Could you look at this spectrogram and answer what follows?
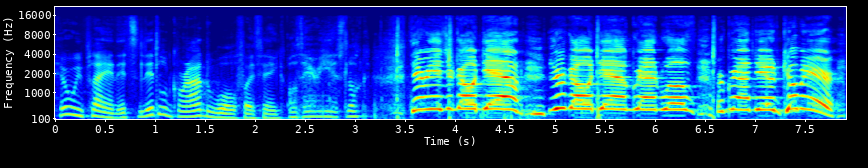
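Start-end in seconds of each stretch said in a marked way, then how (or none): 3.6-7.8 high, loud battle taunt; taunting shout. Real, not acted. Gamer yelling at his duel opponent, high and loud. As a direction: yell it at the enemy like you're about to win.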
